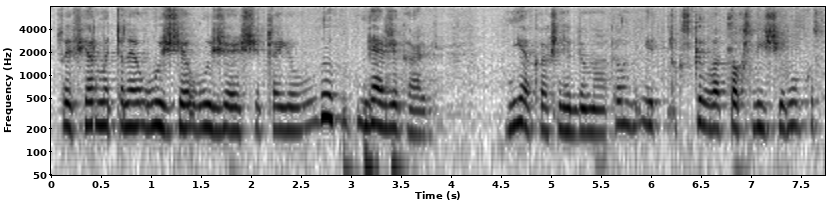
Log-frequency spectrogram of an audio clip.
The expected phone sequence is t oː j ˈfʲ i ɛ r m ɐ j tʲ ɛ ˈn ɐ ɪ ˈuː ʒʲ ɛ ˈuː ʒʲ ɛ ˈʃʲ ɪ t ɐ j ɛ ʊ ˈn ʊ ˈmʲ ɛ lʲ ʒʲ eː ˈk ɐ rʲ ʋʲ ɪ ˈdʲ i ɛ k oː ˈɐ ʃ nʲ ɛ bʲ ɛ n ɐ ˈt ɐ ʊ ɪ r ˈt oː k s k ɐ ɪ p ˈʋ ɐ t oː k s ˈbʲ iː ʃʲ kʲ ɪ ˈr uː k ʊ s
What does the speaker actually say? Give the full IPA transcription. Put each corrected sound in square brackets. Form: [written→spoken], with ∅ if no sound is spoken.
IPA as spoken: t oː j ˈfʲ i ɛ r m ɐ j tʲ ɛ ˈn ɐ ɪ ˈuː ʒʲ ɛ ˈuː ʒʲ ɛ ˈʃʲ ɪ t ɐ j ɛ ʊ ˈn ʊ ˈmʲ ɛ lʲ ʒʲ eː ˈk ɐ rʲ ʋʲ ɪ [ˈdʲ→ˈnʲ] i ɛ k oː ˈɐ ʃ nʲ ɛ bʲ ɛ [n→m] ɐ ˈt ɐ ʊ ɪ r ˈt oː k s k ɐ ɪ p ˈʋ ɐ t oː k s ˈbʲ iː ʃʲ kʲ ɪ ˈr uː k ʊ s

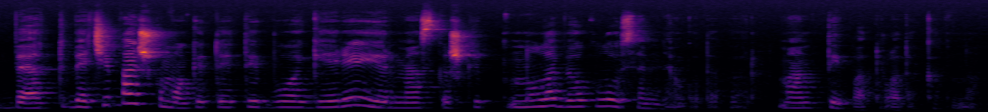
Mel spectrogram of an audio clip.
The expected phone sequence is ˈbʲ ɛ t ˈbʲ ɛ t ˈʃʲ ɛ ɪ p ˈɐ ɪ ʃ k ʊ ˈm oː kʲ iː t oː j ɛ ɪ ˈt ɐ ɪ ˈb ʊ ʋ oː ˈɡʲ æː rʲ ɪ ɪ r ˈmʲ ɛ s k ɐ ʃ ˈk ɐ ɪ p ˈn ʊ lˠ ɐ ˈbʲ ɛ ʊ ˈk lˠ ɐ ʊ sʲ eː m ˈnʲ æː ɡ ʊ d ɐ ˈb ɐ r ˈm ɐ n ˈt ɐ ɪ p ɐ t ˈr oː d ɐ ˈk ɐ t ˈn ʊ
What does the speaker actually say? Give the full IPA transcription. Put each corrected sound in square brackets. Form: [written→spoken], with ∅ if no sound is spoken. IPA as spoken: ˈbʲ ɛ t ˈbʲ ɛ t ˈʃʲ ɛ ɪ p ˈɐ ɪ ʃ k ʊ ˈm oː kʲ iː t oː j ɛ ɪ ˈt ɐ ɪ ˈb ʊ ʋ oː ˈɡʲ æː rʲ ɪ ɪ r ˈmʲ ɛ s k ɐ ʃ ˈk ɐ ɪ p ˈn ʊ lˠ ɐ ˈbʲ ɛ ʊ ˈk lˠ ɐ ʊ sʲ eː m ˈnʲ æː ɡ ʊ d ɐ ˈb ɐ r ˈm ɐ n ˈt ɐ ɪ p ɐ t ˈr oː d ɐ ˈk ɐ t ˈn ʊ

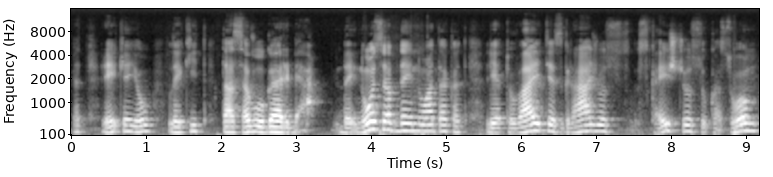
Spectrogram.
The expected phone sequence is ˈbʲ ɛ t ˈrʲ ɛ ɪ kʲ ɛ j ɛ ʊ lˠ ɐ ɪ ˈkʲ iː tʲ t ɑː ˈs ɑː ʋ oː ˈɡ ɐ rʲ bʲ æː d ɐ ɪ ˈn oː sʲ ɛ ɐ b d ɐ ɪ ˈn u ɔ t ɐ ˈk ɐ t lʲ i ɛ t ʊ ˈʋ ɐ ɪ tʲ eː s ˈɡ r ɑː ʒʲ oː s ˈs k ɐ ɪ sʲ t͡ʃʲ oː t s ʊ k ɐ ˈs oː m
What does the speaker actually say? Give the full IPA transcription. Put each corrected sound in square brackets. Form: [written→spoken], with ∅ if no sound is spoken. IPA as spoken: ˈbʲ ɛ t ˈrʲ ɛ ɪ kʲ ɛ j ɛ ʊ lˠ ɐ ɪ ˈkʲ iː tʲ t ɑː ˈs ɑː ʋ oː ˈɡ ɐ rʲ bʲ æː d ɐ ɪ ˈn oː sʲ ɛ ɐ b d ɐ ɪ ˈn u ɔ t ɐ ˈk ɐ t lʲ i ɛ t ʊ ˈʋ ɐ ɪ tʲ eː s ˈɡ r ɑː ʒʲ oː s ˈs k ɐ ɪ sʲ t͡ʃʲ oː [t→s] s ʊ k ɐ ˈs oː m

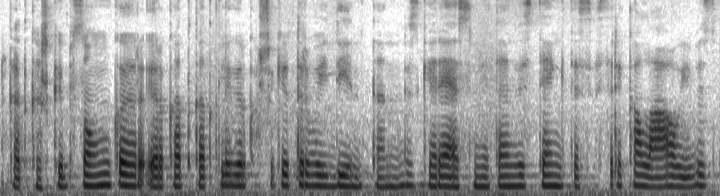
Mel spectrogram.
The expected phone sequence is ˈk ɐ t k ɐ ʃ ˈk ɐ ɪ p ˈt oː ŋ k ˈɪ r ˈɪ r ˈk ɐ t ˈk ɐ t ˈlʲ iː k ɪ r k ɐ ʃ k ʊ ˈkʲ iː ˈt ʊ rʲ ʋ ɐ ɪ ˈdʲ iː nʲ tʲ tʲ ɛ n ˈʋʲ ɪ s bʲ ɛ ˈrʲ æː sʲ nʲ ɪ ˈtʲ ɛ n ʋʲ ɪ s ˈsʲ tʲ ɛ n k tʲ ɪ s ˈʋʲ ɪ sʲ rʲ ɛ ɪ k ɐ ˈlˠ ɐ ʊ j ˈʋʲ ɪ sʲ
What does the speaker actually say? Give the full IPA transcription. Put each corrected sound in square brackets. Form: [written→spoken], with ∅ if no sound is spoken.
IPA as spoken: ˈk ɐ t k ɐ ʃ ˈk ɐ ɪ p [ˈt→ˈs] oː ŋ k ˈɪ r ˈɪ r ˈk ɐ t ˈk ɐ t ˈlʲ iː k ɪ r k ɐ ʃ k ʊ ˈkʲ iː ˈt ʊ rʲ ʋ ɐ ɪ ˈdʲ iː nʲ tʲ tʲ ɛ n ˈʋʲ ɪ s [bʲ→ɡʲ] ɛ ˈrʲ æː sʲ nʲ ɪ ˈtʲ ɛ n ʋʲ ɪ s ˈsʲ tʲ ɛ [n→ŋ] k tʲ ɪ s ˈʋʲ ɪ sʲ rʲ ɛ ɪ k ɐ ˈlˠ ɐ ʊ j ˈʋʲ ɪ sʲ

